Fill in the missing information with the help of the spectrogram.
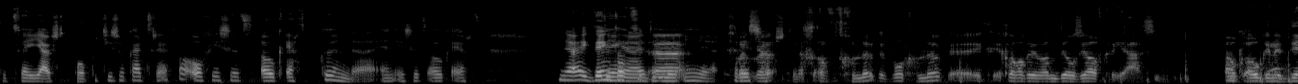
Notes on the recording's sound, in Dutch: Op het heerlijke Vlieland! Compleet met meeuwengeluiden op de achtergrond.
